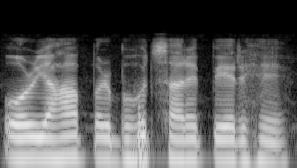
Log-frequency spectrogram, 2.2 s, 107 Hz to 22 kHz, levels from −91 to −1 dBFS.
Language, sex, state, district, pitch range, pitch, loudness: Hindi, male, Arunachal Pradesh, Lower Dibang Valley, 135-145 Hz, 135 Hz, -17 LUFS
